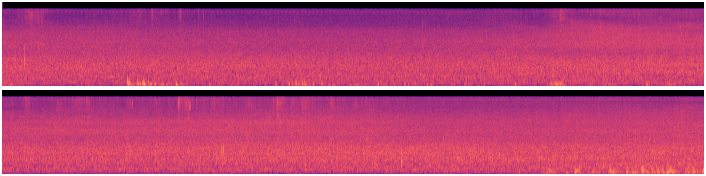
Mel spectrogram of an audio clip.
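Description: Steady rush of flowing water from a shallow stream below a waterfall, with a few low thumps, more of them near the end.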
